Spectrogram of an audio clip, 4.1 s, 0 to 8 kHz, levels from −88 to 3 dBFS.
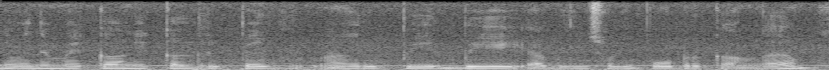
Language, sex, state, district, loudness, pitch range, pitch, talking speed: Tamil, female, Tamil Nadu, Chennai, -16 LUFS, 150-165 Hz, 155 Hz, 130 wpm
